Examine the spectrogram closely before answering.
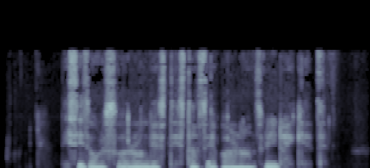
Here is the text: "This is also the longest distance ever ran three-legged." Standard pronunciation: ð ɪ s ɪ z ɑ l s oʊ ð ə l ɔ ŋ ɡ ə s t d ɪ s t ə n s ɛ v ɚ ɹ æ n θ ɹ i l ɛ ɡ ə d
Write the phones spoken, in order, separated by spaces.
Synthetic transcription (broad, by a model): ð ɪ s ɪ z ɑ l s oʊ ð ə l ɔ ŋ ɡ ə s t d ɪ s t ə n s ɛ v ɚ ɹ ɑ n s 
